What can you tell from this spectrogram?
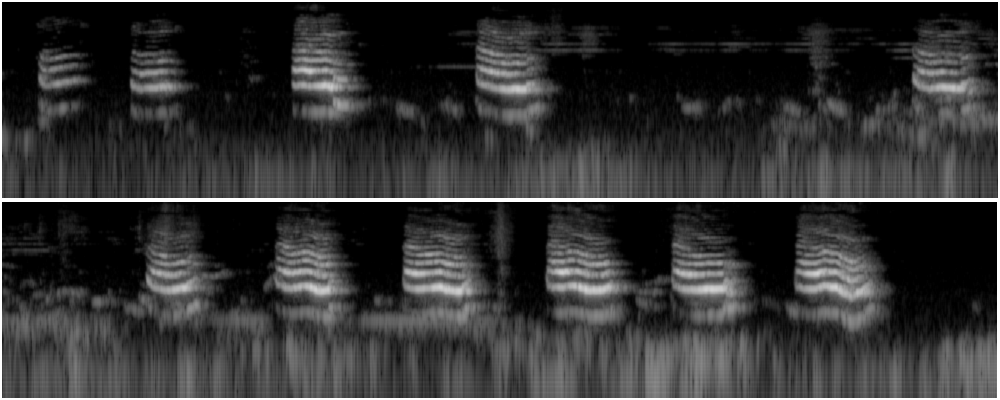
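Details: Female domestic cat in heat calling for a male: a string of about fourteen loud, wavering, nasal yowls. They come in uneven bursts, some close together and some with longer pauses, against a quiet background.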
